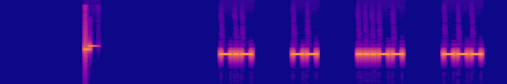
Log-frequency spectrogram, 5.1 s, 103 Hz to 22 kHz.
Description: Morse code, heard as a keyed tone, about 36 wpm, spaced as for 16 wpm, 700 Hz. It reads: KM3O
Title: USA Call Signs - 4 Characters - 4x Character Spacing - 35wpm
